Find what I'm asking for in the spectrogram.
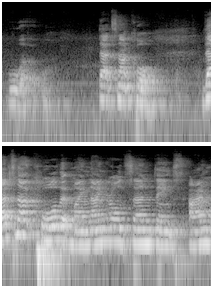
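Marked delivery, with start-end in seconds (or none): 0.1-2.2 low, hushed retold reaction; taken aback. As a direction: drop to a soft, low, stunned voice. Recalls her stunned reply to son.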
